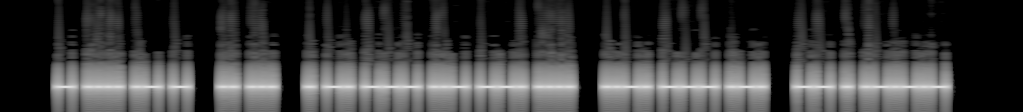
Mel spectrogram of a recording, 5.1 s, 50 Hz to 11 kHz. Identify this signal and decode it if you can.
Morse code, heard as a keyed tone, about 50 wpm, 700 Hz. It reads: THAT IS ENOUGH FOR ME.
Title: Sentences from Top 400 Words 50wpm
